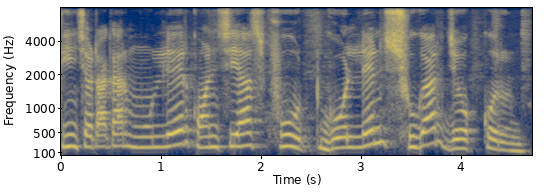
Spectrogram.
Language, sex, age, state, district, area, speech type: Bengali, female, 45-60, West Bengal, South 24 Parganas, rural, read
